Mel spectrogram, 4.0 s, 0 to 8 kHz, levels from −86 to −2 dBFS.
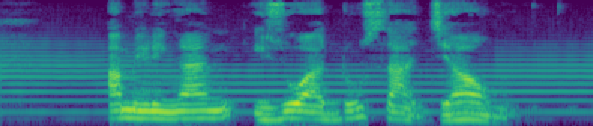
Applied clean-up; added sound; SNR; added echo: none; Trumpet; 15 dB; none.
